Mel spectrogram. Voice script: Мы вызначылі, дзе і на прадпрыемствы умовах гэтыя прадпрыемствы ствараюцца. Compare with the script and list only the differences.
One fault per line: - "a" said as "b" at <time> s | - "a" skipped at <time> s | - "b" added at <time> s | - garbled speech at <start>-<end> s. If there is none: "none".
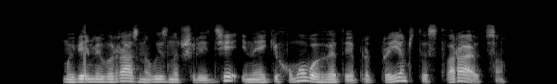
- "вельмі выразна" added at 0.8 s
- "прадпрыемствы" said as "якіх" at 2.6 s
